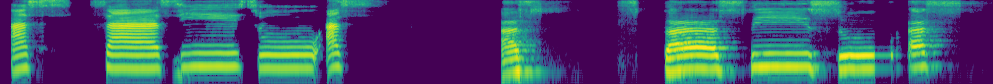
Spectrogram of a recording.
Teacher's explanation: ujung lidahnya hampir menyentuh gigi seri ya dinding gigi seri bawah yang suaranya mengalir di antara gigi seri bawah dan atas ya. Jadi tipis dia. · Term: sin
